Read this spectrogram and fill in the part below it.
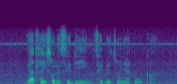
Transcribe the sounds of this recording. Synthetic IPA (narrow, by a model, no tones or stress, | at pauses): jat͡ɬʰaisɔlɪsediŋ̩t͡sʰebet͡sʼoŋ̩jatʼʊːkʼa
